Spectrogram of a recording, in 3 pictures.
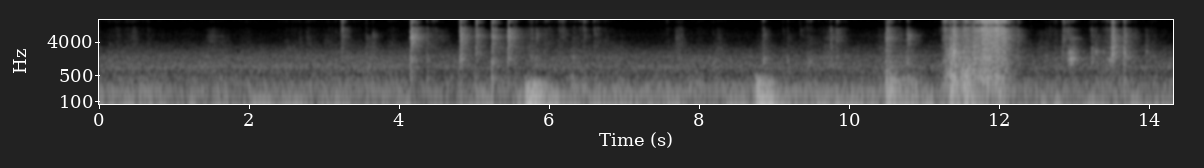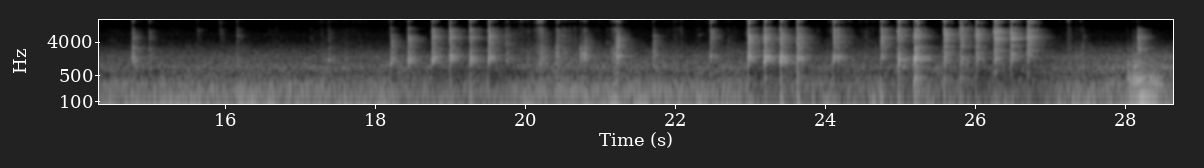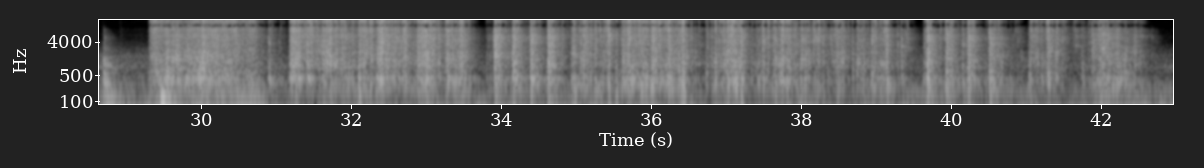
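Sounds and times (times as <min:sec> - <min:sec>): plastic packaging crinkling: 0:29.3 - 0:42.8.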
